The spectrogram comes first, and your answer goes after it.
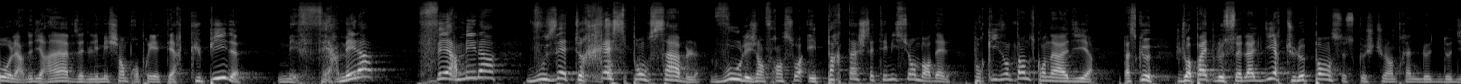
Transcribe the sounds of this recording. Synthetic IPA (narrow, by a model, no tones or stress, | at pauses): ola̰ʁd̪əd̪iʁɛ̃vuzɛt̪lemeʃɑ̃pχɔpχijet̪ɛʁkʲypid̪ | mɛfɛ̰ʁmela | fɛʁmela | vuzɛt̪ʁɛspɔ̃sablvuleʒɑ̃fχɑ̃swaʔepaʁt̪aʒ̥sɛt̪emisjɔ̃bɔʁd̪ɛlpuʁkilzɑ̃t̪ɑ̃d̪sə̥kɔ̃naːd̪iːʁ | paʁsə̥kəʒəd̪wapaɛt̪χləsœlaləd̪iʁt̪yləpɑ̃ssə̥kəʒəsɥiɑ̃t̪χɛ̃d̪əd̪əd̪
